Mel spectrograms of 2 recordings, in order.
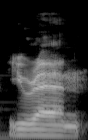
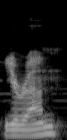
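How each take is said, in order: First: The stress is on the second syllable. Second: The stress is on the first syllable. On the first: The speaker calls it right. "Second syllable stress. Got it" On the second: The speaker calls it wrong. "Am I pronouncing it correctly?"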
